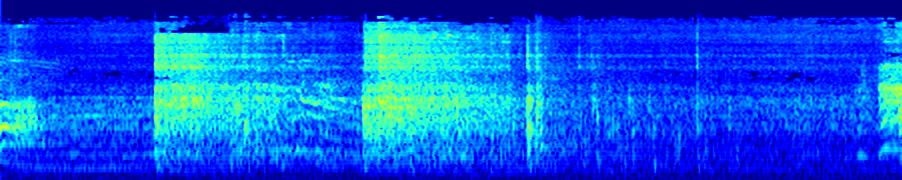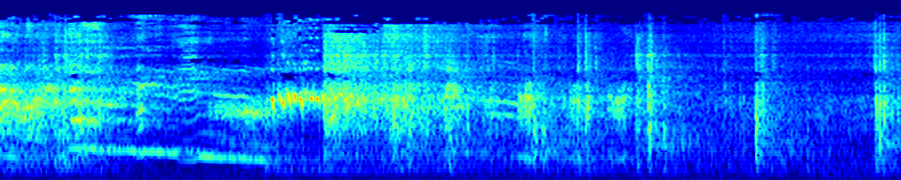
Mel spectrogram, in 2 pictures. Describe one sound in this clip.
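Wooden and stone blocks crash and clatter in a game.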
